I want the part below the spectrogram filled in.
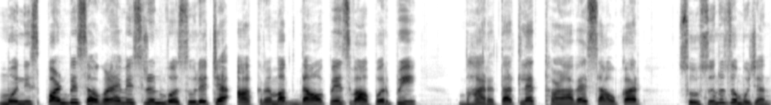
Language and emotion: Goan Konkani, disgusted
